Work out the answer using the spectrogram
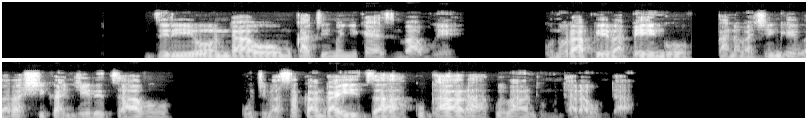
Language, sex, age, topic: Ndau, female, 50+, health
